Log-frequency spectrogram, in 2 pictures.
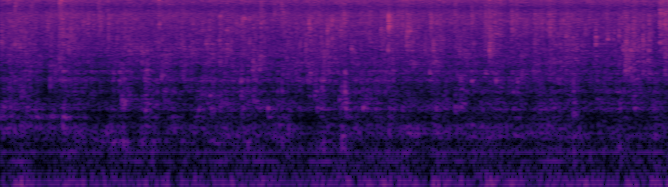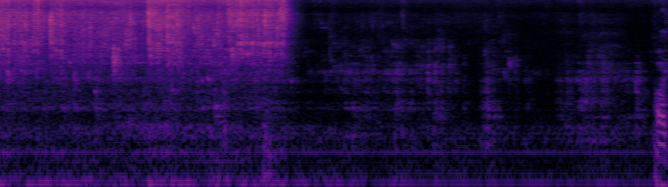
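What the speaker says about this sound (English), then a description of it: "Give that a good rinse off." Lobster is rinsed under running tap water at a sink, with a steady gushing stream close by that cuts off near the end, leaving faint drips and a quiet room.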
